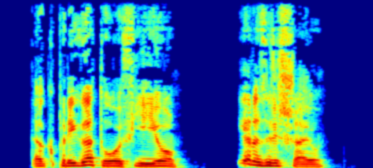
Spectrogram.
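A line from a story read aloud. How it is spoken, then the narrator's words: Barking father. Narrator (Russian): рявкнул отец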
